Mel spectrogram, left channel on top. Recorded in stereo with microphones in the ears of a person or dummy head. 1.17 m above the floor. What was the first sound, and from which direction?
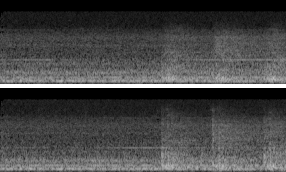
Footsteps, 60° right (ahead or behind).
